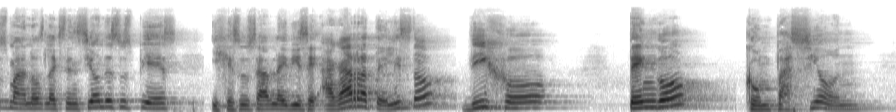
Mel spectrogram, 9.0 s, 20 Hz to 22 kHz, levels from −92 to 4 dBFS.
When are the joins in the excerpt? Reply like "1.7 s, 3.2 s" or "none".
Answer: 2.0 s, 4.6 s, 7.4 s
